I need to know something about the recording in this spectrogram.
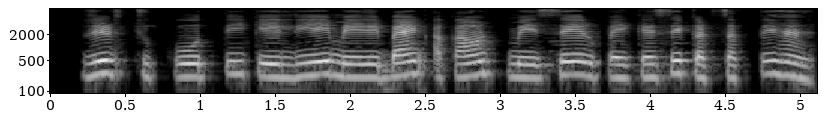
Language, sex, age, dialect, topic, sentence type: Hindi, female, 18-24, Kanauji Braj Bhasha, banking, question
